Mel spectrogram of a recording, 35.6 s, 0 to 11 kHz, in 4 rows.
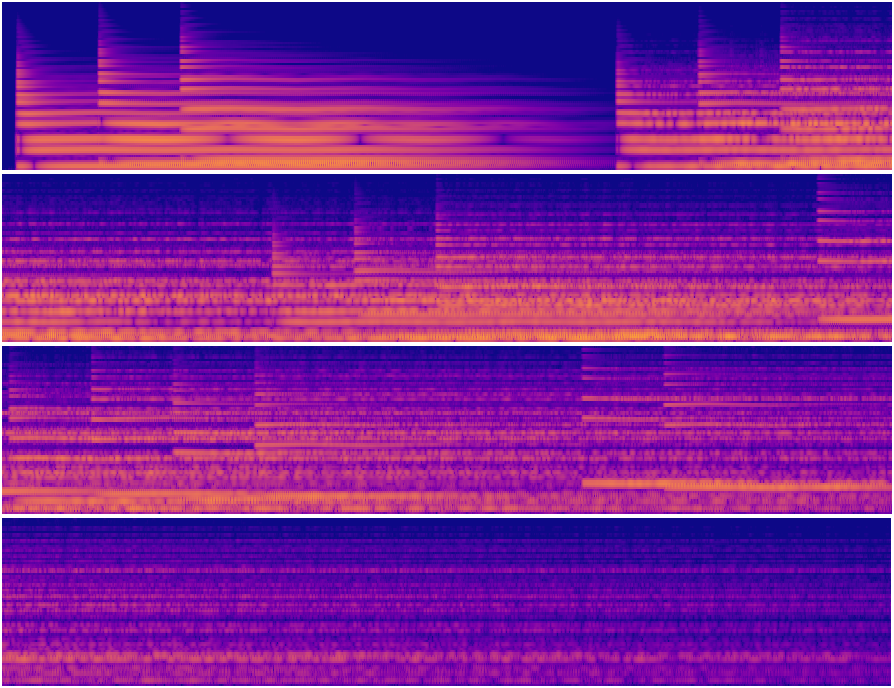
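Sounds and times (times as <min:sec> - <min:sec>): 
FM synth sound: 0:00.2 - 0:29.1.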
